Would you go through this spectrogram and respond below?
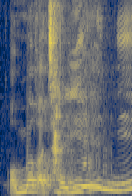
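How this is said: It is asked in a gentle, sincere tone. The mother genuinely wants to check her understanding. The speaker calls it right. "정말로 엄마가 잘 이해했니?"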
